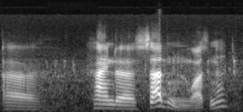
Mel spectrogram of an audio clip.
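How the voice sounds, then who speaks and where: A man's voice: mid-range voice, sing-song, a little slow, sharp tone. A man playing a friendly, teasing young American policeman in a 1950s radio drama, breezy and folksy. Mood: friendly, puzzled. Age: young adult. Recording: dull vintage radio recording, faint noise.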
